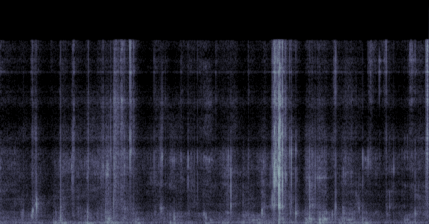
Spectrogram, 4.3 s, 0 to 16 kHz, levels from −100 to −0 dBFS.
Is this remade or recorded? remade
